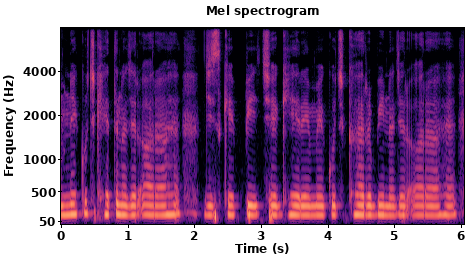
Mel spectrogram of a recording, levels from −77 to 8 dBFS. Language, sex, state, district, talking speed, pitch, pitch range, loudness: Hindi, male, Bihar, Jahanabad, 180 wpm, 145 Hz, 140-150 Hz, -16 LUFS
